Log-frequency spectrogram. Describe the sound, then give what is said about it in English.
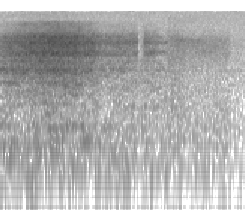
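One slow, deep breath is drawn in during a guided relaxation exercise, a soft airy hiss that swells early and then tapers into a faint, steady flow. “And take another deep breath in.”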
